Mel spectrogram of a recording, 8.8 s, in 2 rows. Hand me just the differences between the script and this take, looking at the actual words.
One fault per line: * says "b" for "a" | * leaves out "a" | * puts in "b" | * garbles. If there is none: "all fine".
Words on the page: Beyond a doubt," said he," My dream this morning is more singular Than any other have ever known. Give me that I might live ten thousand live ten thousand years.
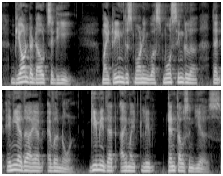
* says "was" for "is"
* puts in "I"
* leaves out "live ten thousand"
